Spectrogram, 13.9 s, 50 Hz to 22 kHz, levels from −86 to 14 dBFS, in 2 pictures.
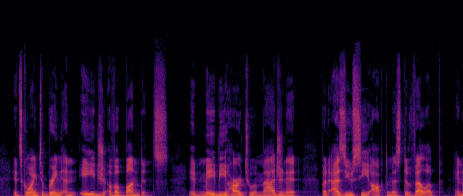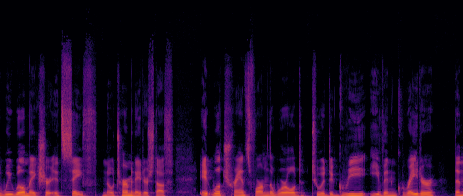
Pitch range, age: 130-165 Hz, 20-39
